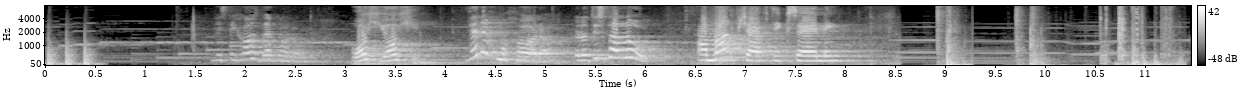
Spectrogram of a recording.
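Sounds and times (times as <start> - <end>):
speech: 1.7 - 8.1
doors closing: 8.9 - 11.4.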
